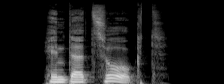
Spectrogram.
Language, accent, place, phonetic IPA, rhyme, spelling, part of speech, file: German, Germany, Berlin, [ˌhɪntɐˈt͡soːkt], -oːkt, hinterzogt, verb, De-hinterzogt.ogg
- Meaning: second-person plural preterite of hinterziehen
